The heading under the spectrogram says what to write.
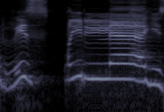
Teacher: مر، را کو تھوڑا سا سختی سے پڑھیں گے، رزق اللہ، زا کو سیٹی کی آواز میں سختی سے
